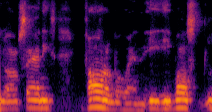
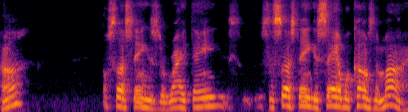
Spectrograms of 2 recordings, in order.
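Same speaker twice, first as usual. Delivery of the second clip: plain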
